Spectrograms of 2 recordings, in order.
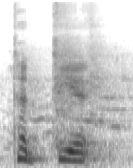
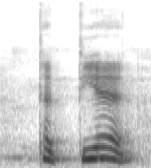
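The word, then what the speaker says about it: तथ्य: லெட்டரும் வந்தால், இத்து ய தத்ய இப்படி வந்துச்சு அப்படின்னா லாஸ்ட் லெட்டரை நம்ம ய அப்படின்னு ப்ரொனவுன்ஸ் பண்ணணும். அதாவது ஃபுல் லெட்டராக நம்ம ப்ரொனவுன்ஸ் பண்ணணும். ஆஃப் லெட்டர் மாதிரி இல்லாமல் ஃபுல் லெட்டராக ப்ரொனவுன்ஸ் பண்ணணும். தத்ய ஃபேக்ட் செய்தி.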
